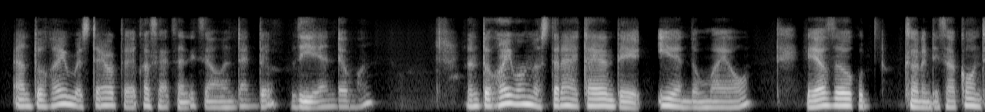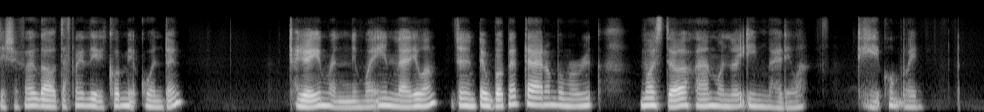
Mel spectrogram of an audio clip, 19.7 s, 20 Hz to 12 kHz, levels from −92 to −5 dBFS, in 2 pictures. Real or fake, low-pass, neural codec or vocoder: fake; 7.2 kHz; codec, 16 kHz, 0.5 kbps, FunCodec, trained on Chinese and English, 25 frames a second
